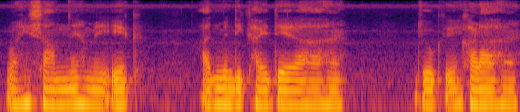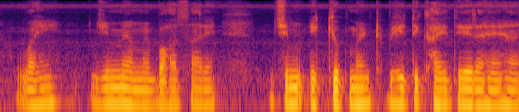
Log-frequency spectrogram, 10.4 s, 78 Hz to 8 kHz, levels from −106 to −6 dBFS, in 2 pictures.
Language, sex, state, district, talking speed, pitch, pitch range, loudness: Hindi, male, Uttar Pradesh, Varanasi, 155 wpm, 100 Hz, 100-110 Hz, -28 LUFS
